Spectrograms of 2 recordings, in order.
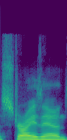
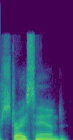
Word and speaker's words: Streisand: It's a Streisand song, or Streisand, pronounce it correctly.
